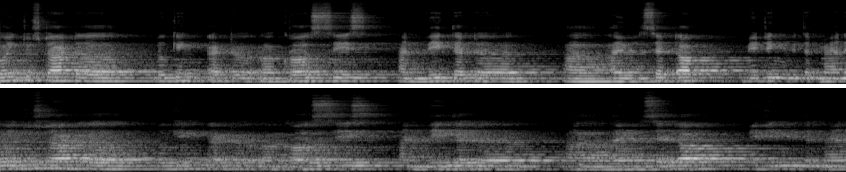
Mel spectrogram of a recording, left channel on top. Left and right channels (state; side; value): normal; both; correlation 0.44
